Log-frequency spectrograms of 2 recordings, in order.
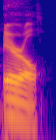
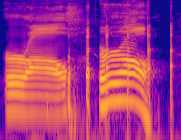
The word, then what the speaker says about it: Errol: Errol. Errol. E R R O L. Okay. You just said it. Star Prairie. You pronounced it earl.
